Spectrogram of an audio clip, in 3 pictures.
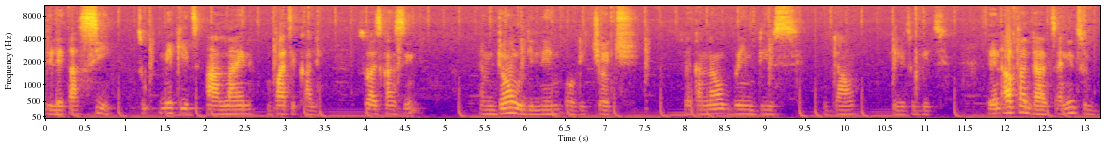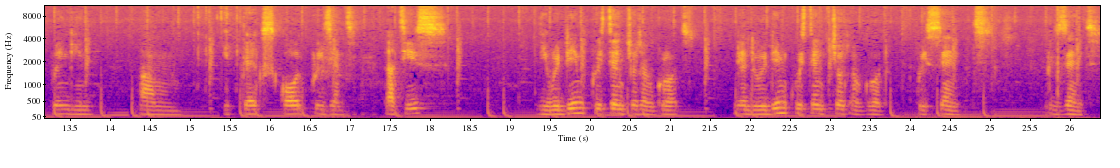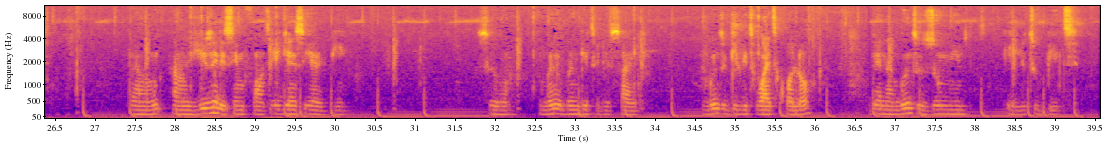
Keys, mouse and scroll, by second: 1.0 c, 9.8 Down, 11.6 shift+F4, 16.9-17.7 typing, 24.0-25.8 typing, 26.6 ctrl+space.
